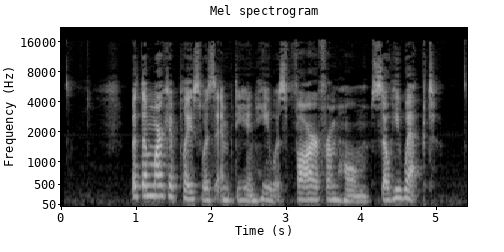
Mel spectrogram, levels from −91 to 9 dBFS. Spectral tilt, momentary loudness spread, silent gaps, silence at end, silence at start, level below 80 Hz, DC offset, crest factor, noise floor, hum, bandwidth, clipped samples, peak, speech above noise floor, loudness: -2.5 dB/octave; 10 LU; none; 0.4 s; 0.05 s; -58 dBFS; under 0.1%; 20 dB; -55 dBFS; none; 17 kHz; under 0.1%; -2 dBFS; 34 dB; -20 LUFS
